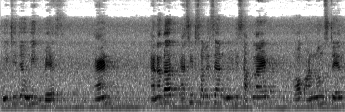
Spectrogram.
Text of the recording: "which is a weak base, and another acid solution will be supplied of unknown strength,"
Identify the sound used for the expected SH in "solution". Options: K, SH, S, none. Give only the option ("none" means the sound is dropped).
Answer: S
